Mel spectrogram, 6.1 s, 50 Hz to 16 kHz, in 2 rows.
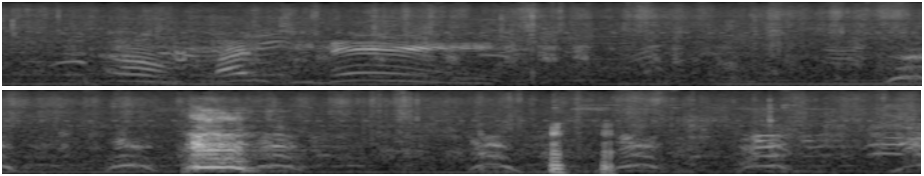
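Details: Basset Hounds, part of a 22-strong walk at Belwade Farm, Aboyne, Scotland, on 2 October 2016, with a falling series of stacked bays, then a loud harsh burst and quick yips, people talking nearby.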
